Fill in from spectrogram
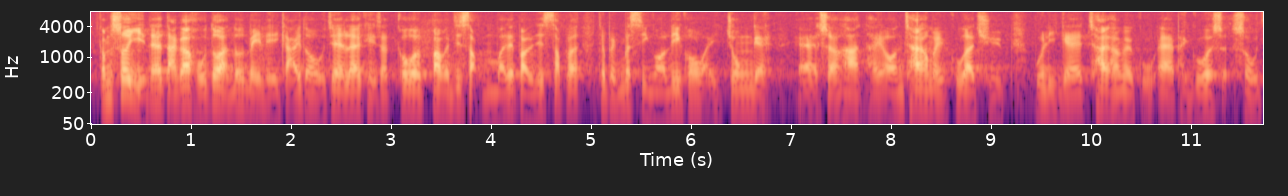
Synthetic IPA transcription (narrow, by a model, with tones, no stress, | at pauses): kɐ˨˥msɵ˥jiː˨˩nɛː˥t̪aː˨jkaː˥ho˨˥wt̪ɔː˥jɐ˨˩nt̪o˥wme˨jle˨˧jkaː˨˥jt̪o˧wt͡sɛː˥˨lɛː˥kʰe˨˩jsɐ˨t̚kɔː˨˥kɔː˧paː˧t̚fɐ˨nt͡si˥sɐ̰˨p̚m̩˨˧wa˨tt͡sɛː˨˥paː˧˥fɐ˨˩nt͡si˥sɐ˨p̚lɛː˥t͡sɐ˨wpɪ˨ŋpɐ˥t̚siː˧ŋɔː˧nliː˥kɔː˧wɐ˨˩jt͡sʊ˥ŋkɛː˧ | ʔɛ˨sœː˨˧ŋɦaː˨nhɐ˨jɔː˧nt͡sʰaː˥jhœː˨˥ŋmɐ˨˩jkuː˨˥kaː˧t͡ʃʰyː˨˥muː˨˧liː˨˩nkɛː˧t͡sʰaː˥ɦœː˨˥ŋkɛː˧kṵː˨˥ʔɛ˨˩pʰɪ˨˩ŋku˨˥kɛː˧so˧wt͡siː˧˥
